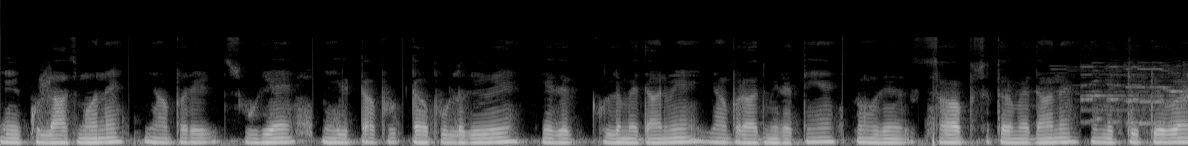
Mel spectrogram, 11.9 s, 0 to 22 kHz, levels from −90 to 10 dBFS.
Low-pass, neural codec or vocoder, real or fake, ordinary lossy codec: none; none; real; none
